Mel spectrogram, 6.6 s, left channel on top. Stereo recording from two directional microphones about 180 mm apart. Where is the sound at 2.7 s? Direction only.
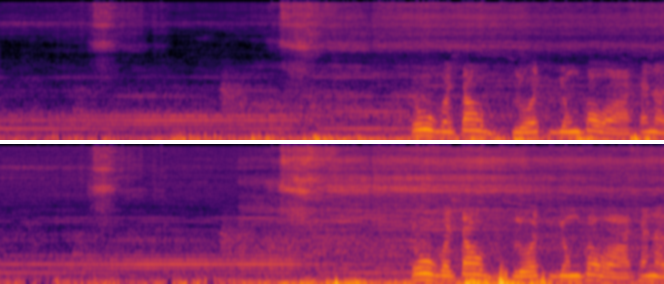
60° left (ahead or behind).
